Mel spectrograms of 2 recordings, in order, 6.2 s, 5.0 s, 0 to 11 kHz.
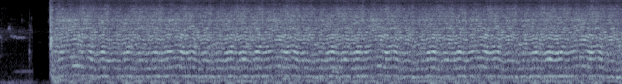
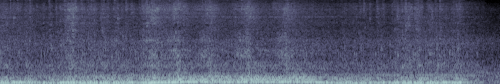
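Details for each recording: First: Ford 460 big-block, formerly rust-seized, pulled from an RV, carbureted with distributor: steady fast cranking that never fires; spark present earlier when changing carburetors but none now; owner considers rechecking timing. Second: Owner's buggy engine, flawless for years, used to test a Dura Spark ignition module for the 460 project: deep steady V8 rumble, even beats, no misfire or stumble, runs smoothly, then sound drops away; module confirmed working.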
